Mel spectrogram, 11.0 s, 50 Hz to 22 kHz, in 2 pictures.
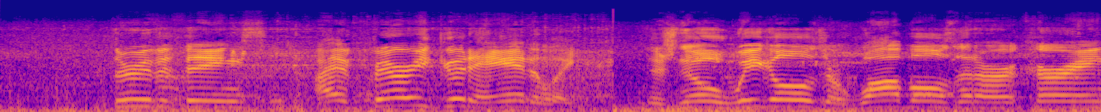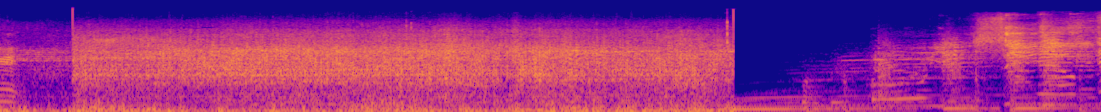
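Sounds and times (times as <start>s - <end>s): road rumble: 0.0s - 4.0s, 5.6s - 9.2s
wind rushing over microphone: 0.0s - 9.2s
upbeat background music: 9.2s - 11.0s.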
